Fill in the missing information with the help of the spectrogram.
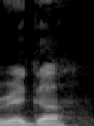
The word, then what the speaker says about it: Riga: So, over the weekend I was at a nightclub called Valhalla here in Riga, which rhymes with nigga in Latvia.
